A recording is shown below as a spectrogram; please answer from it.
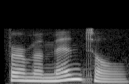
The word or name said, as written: firmamental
